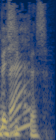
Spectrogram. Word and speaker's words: Beşiktaş: Pues tú lo has oído tú en algún sitio, porque, claro, luego de cómo se escribe a cómo se lee, pues es echarle imaginación. – Hombre, se escribe Beşiktaş. – Bueno, Beşiktaş. Bien,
